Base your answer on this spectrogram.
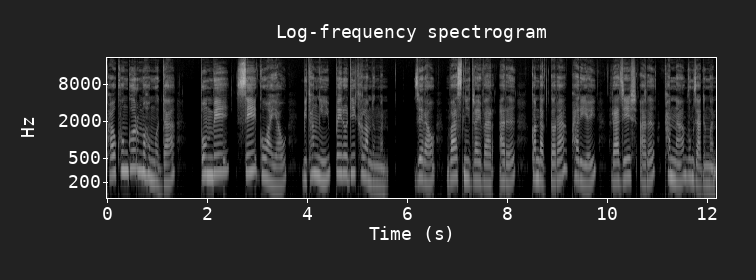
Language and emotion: Bodo, neutral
